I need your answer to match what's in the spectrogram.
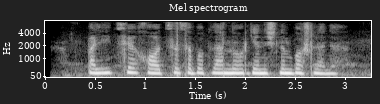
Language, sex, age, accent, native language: Uzbek, female, 18-24, Toshkent viloyati, Uzbek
